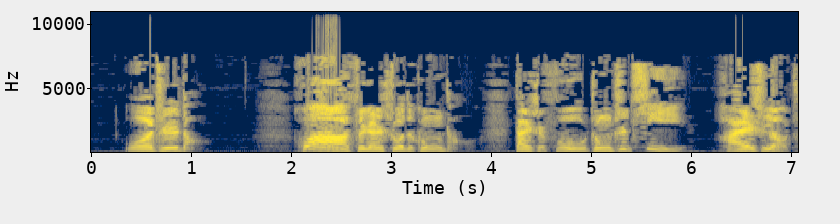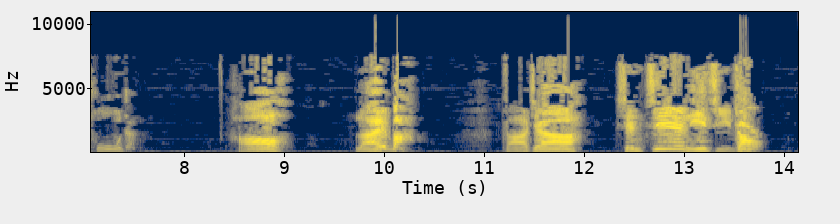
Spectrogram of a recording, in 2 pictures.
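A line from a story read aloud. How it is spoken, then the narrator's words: Hearty laughter then speech. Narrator (Chinese): 哈哈哈哈，他仰天大笑了数声，接着说道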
